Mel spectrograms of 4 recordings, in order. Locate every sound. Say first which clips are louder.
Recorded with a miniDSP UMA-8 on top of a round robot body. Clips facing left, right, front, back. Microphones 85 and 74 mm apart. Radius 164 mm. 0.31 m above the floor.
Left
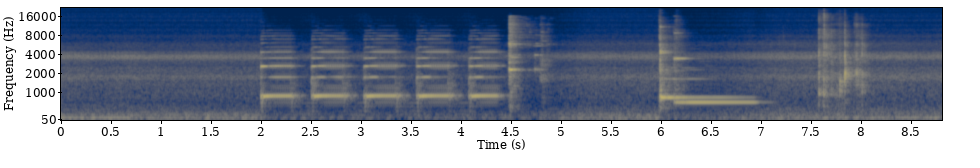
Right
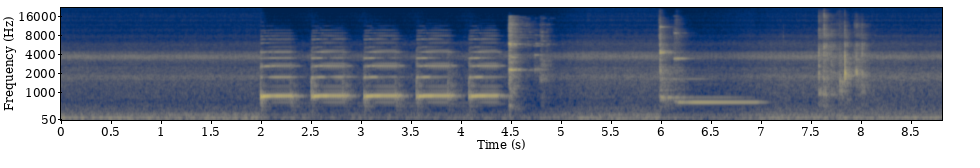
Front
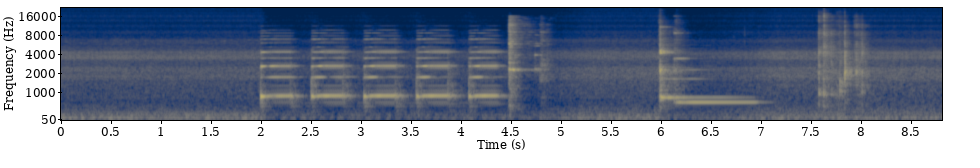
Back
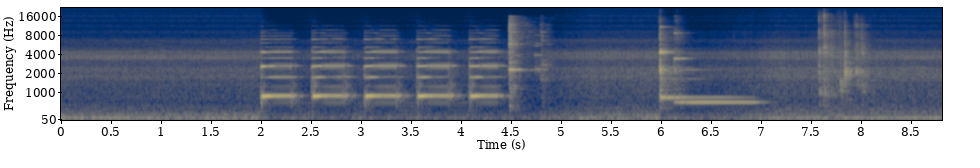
2.0 s an alarm clock: right 2 dB, back 3 dB; 40° right, 1.7 m
4.5 s breaking glass: left 2 dB, front 1 dB; 40° right, 1.6 m
6.0 s a bell: left 9 dB, even; 75° left, 0.6 m
7.6 s chewing: even, front 3 dB; 30° left, 0.6 m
